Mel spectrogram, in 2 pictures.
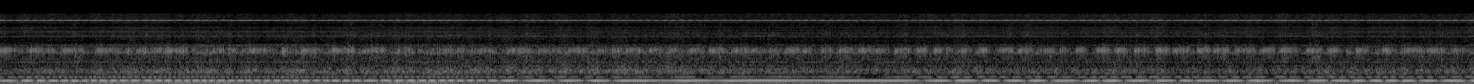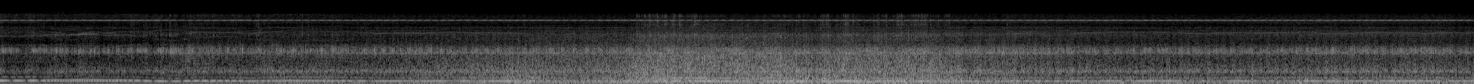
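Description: Air rushes past the aircraft, louder for a few seconds.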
